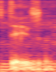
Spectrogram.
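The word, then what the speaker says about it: DAZN: How did you think it was pronounced? – Like Dazit or something? – No, it's Dazit.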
